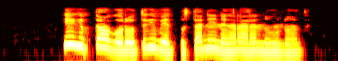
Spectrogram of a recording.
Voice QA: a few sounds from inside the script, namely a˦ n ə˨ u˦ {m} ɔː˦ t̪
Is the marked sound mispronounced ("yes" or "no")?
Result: yes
